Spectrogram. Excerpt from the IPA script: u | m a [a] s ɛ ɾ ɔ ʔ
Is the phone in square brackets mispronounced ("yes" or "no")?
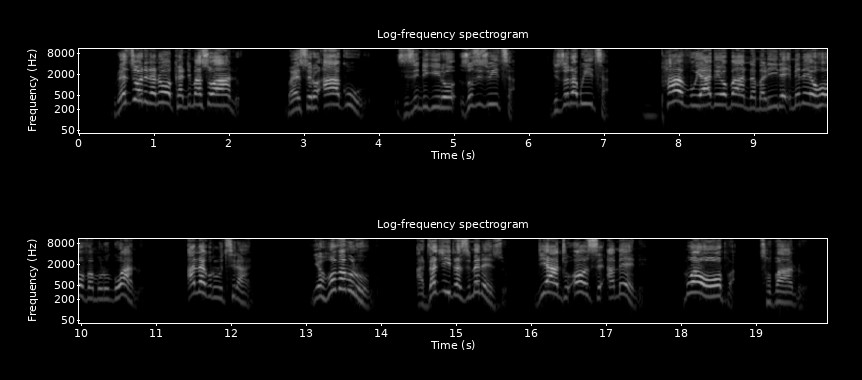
yes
